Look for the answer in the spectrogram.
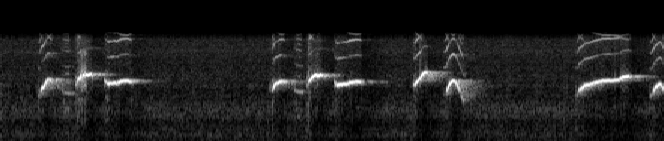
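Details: Pet cockatiel amusing itself with its head in a cardboard tube, whistling a repeated phrase of upslurred and level notes, then quick downward flicks, heard four times in a row.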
